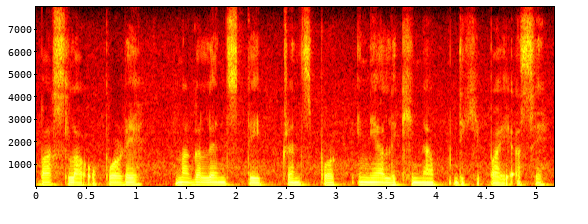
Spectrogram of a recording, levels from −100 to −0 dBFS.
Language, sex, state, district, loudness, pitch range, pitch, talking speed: Nagamese, male, Nagaland, Kohima, -16 LUFS, 95-100 Hz, 100 Hz, 150 wpm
